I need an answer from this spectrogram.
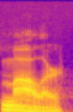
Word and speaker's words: Mullye: My grandfather, Petrus Mahler, which is how Mulley is pronounced in Flemish, was born in 1885 in Roseslare, Belgium.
